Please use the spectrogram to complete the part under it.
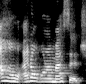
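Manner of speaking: mock reluctant, selfish, self-centred tone. Mimicking newbies who push back on messaging, mocking a selfish newbie. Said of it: "I say it in that voice because it is so selfish".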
